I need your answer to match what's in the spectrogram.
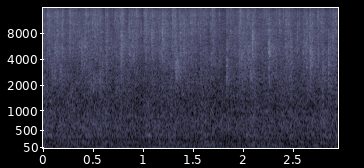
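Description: Heavy rain pounds steadily on a roof, a dense, continuous, enveloping hiss of drops with no pauses and no voices.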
